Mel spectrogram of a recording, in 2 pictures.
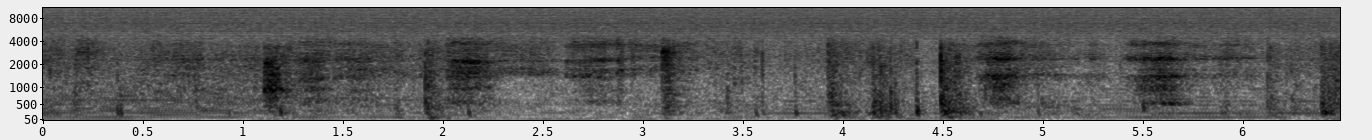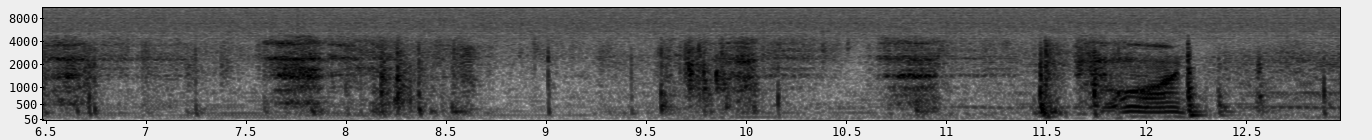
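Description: A man breathing hard in short gasps, about one a second, over background film music.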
